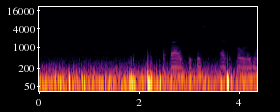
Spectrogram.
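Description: A steady low rumbling throb with a few dull thumps, and a short muffled voice a little past the middle.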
